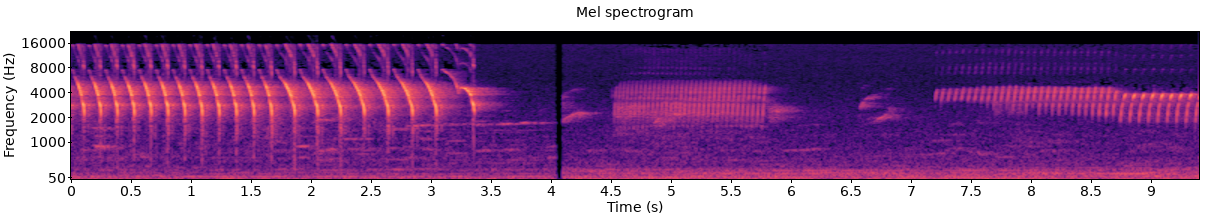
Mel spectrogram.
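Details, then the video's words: Canary in full song, played to coax and train young males: a run of loud, sharp descending notes repeated about twice a second, a pause, a short buzzy burst, then a fast high trill. "SUARA KENARI GACOR ampuh buat pancingan dan masteran kenari paud dan macet | CANARY SINGING"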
